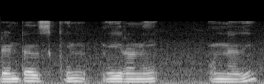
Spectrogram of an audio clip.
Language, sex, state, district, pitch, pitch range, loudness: Telugu, male, Telangana, Mahabubabad, 135 Hz, 125-145 Hz, -14 LUFS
